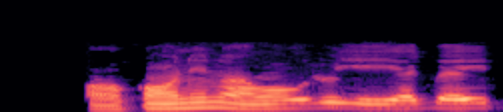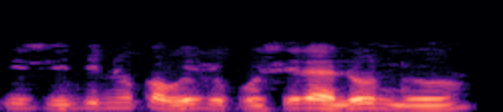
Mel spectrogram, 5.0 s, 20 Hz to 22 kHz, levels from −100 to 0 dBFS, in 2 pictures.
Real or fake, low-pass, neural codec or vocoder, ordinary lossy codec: real; 5.4 kHz; none; none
